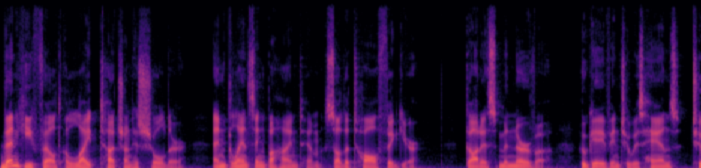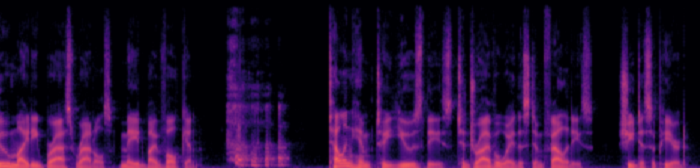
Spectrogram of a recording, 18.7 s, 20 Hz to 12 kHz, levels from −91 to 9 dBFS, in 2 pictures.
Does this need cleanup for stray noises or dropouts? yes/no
yes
